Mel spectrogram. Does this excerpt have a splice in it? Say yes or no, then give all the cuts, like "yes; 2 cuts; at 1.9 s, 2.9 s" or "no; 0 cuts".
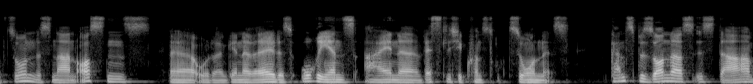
yes; 2 cuts; at 1.6 s, 5.8 s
